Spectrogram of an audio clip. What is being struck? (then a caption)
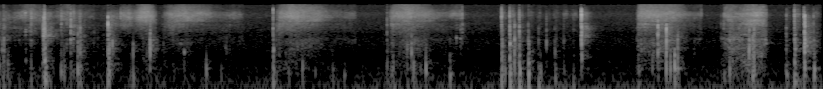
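Foil-laminated sheet mask sachet. A flat, sealed, foil-laminated plastic sachet holding a sheet face mask is gripped, squeezed and scratched with long nails. This produces bright, crisp crinkling and sharp clicky taps. Short scratching swells of high hiss come and go between them.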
